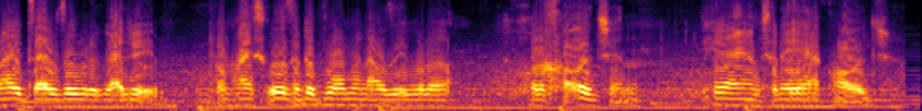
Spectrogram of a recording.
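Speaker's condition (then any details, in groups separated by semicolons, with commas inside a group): Duchenne muscular dystrophy; skeletal muscle weakness; progresses to affect breathing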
